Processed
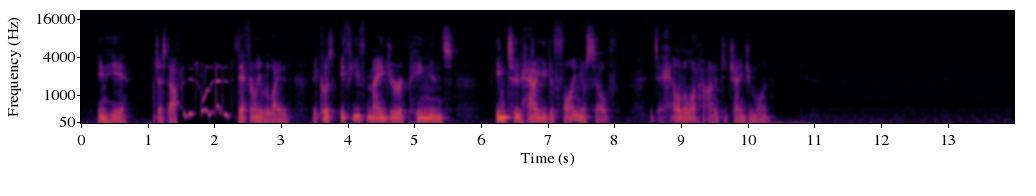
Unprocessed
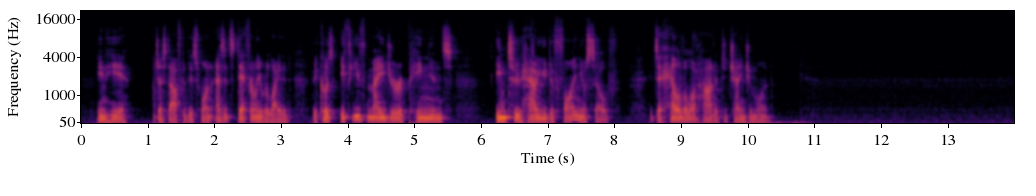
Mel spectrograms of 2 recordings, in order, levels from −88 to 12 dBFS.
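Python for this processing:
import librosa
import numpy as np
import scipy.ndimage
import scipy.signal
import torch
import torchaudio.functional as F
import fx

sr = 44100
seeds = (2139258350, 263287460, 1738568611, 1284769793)

y = fx.sine_speech(x, sr, at=(1.45, 2.3))
y = fx.auto_swell(y, sr, attack_ms=143.0, at=(8.61, 9.75), fade=0.02)
y = fx.vibrato(y, sr, rate_hz=0.37, depth_cents=12.0)
y = F.gain(torch.from_numpy(y), -5.0).numpy()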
